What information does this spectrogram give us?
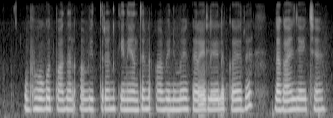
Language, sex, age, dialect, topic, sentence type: Maithili, female, 41-45, Eastern / Thethi, banking, statement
